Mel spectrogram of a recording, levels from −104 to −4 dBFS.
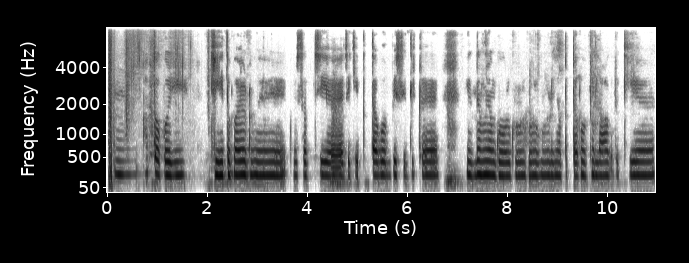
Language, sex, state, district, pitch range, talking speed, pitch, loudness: Rajasthani, female, Rajasthan, Nagaur, 205-215 Hz, 140 wpm, 210 Hz, -17 LUFS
